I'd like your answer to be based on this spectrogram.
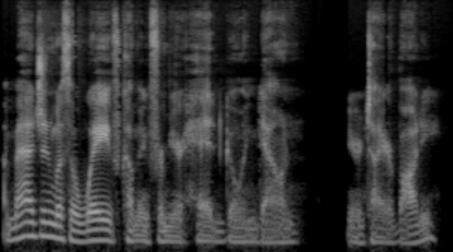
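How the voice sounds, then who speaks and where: Low, gravelly man guiding a relaxation. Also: moderate pace, dark tone, dry recording, clean studio sound. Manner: coaxing, repetitive instructions with frequent check-in questions. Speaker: group session leader guiding tapping and relaxation. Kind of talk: guided relaxation and hypnosis-style instruction.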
